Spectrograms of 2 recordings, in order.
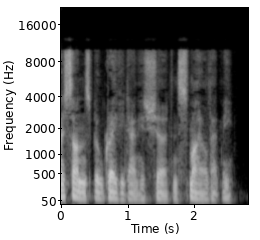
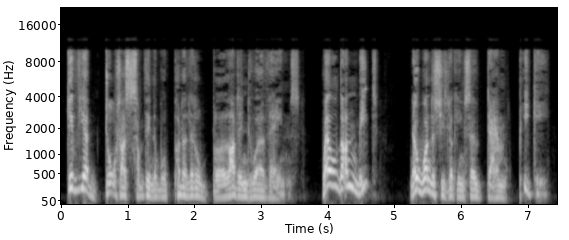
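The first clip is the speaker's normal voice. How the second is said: louder, Well done meat mocked much higher; scornful scolding; 4 semitones higher, 5 dB louder than usual. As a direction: scold her and mock her words.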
